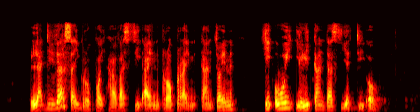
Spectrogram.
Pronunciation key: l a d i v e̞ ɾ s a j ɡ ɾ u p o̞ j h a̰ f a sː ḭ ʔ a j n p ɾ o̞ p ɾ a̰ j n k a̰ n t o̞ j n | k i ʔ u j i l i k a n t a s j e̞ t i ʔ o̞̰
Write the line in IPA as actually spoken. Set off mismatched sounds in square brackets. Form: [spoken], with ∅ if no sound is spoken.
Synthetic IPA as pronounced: l a d i v e̞ ɾ s a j ɡ ɾ u p o̞ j h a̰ [v] a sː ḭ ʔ a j n p ɾ o̞ p ɾ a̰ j n k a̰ n t o̞ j n | k i ʔ u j i l i k a n t a s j e̞ t i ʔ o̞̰

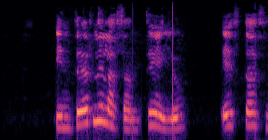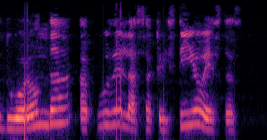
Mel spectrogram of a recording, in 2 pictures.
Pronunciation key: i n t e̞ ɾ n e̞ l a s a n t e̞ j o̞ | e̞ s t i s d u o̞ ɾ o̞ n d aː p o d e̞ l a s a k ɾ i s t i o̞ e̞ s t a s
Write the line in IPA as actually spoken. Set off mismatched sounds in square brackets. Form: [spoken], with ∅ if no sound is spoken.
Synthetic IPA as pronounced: i n t e̞ ɾ n e̞ l a s a n t e̞ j o̞ | e̞ s t [a] s d u o̞ ɾ o̞ n d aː p [u] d e̞ l a s a k ɾ i s t i o̞ e̞ s t a s

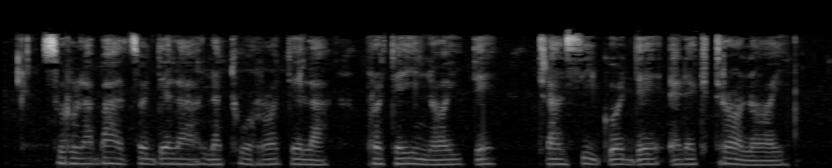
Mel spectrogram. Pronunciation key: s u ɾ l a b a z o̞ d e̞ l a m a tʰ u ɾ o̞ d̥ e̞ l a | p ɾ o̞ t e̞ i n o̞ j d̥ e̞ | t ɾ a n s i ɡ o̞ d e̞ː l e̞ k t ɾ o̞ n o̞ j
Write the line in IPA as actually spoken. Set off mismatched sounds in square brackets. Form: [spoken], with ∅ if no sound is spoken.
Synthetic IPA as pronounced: s u ɾ l a b a z o̞ d e̞ l a [n] a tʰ u ɾ o̞ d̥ e̞ l a | p ɾ o̞ t e̞ i n o̞ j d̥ e̞ | t ɾ a n s i ɡ o̞ d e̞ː l e̞ k t ɾ o̞ n o̞ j

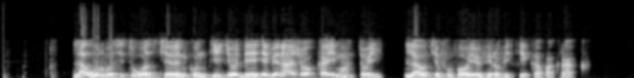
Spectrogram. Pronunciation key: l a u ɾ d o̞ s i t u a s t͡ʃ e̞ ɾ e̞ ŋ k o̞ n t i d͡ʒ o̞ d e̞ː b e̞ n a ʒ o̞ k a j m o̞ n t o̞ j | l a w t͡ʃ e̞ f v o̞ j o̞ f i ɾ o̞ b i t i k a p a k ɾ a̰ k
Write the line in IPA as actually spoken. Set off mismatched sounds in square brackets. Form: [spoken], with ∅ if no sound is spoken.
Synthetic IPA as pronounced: l a u ɾ [b] o̞ s i t u a s t͡ʃ e̞ ɾ e̞ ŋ k o̞ n t i d͡ʒ o̞ d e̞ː b e̞ n a ʒ o̞ k a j m o̞ n t o̞ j | l a w t͡ʃ e̞ f v o̞ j o̞ [v] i ɾ o̞ [v] i t i k a p a k ɾ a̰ k

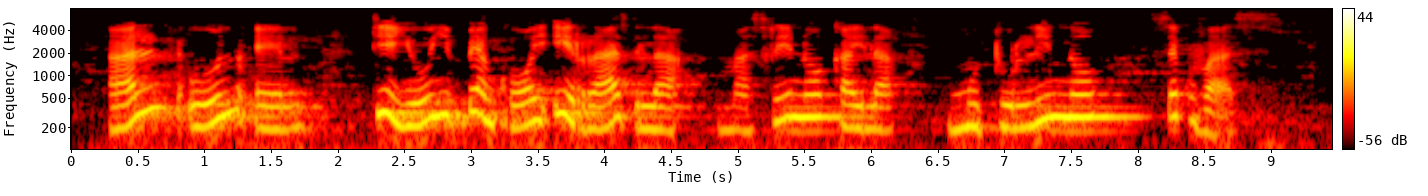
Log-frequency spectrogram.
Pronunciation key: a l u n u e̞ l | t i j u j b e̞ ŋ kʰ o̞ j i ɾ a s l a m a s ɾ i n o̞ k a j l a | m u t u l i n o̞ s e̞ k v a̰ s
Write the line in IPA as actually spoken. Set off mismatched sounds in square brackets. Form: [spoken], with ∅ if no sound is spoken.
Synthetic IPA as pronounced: a l u n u e̞ l | t i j u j b e̞ ŋ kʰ o̞ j i ɾ a s l a m a s ɾ i n o̞ k a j l a | m u t u l i n o̞ s e̞ k v a̰ s

